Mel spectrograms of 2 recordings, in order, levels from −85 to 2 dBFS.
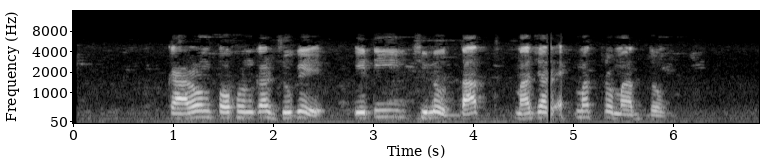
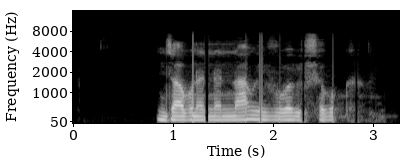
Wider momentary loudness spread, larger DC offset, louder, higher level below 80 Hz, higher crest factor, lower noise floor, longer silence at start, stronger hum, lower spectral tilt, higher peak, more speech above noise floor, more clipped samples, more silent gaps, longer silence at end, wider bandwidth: first, 11 LU vs 8 LU; neither; about the same, -18 LUFS vs -20 LUFS; about the same, -52 dBFS vs -50 dBFS; about the same, 18 dB vs 20 dB; second, -52 dBFS vs -80 dBFS; about the same, 0.95 s vs 0.85 s; neither; second, -4.5 dB/octave vs -7.5 dB/octave; about the same, -2 dBFS vs -2 dBFS; second, 35 dB vs 61 dB; neither; neither; first, 0.95 s vs 0.45 s; about the same, 7.4 kHz vs 7.6 kHz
